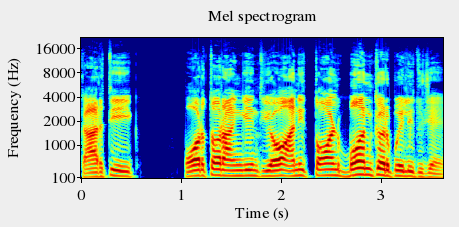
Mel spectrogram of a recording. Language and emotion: Goan Konkani, angry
